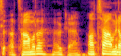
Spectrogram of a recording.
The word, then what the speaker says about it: Automata: Automata, like automaton.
